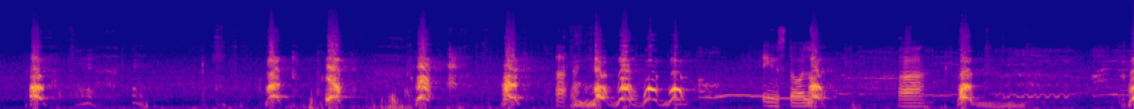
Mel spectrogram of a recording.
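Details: Boxer Rex at a happy reunion with old friend Anders, barking repeatedly in short bursts with a whining tone midway, a person calling his name and talking about a ball.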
